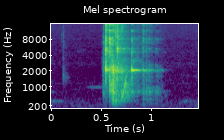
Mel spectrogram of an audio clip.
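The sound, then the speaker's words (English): A water- and shockproof device drops into a glass of water with a short, bright clink and a brief splashy rattle that fades within about half a second, otherwise quiet. “pop it into the water”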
